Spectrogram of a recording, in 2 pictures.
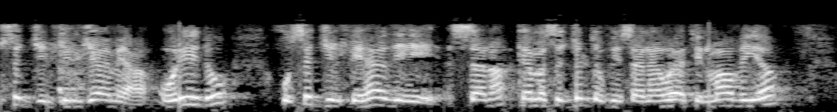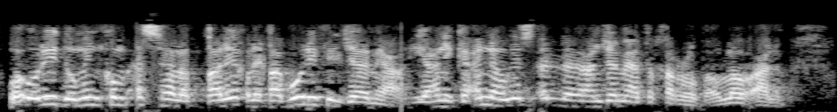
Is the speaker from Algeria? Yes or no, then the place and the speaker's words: yes; Constantine, Constantine Province, Algeria; لأن البعض، هذا لو أنا من قسنطينة، البعض في قسنطينة يزعمون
